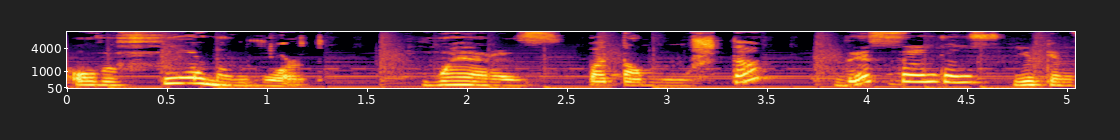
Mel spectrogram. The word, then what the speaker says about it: потому что: Потому что, here we have unstressed O's. So the stress falls on U here, потому что. So when we say it quickly, we reduce these O's. So we don't say потому что. We say потому что, потому что.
